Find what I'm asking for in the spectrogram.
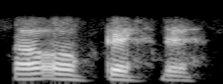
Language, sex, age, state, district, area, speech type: Bodo, male, 30-45, Assam, Udalguri, rural, conversation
